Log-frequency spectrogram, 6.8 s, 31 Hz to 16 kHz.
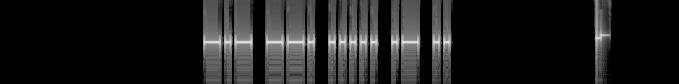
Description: Morse code, heard as a keyed tone, about 20 wpm, 700 Hz. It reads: KG5AI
